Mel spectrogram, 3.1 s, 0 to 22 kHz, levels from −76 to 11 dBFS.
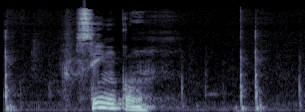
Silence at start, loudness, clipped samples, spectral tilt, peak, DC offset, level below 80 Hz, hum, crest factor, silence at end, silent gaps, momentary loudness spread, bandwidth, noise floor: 0.05 s; -13 LUFS; under 0.1%; -5 dB/octave; 0 dBFS; under 0.1%; -46 dBFS; none; 18 dB; 0.05 s; none; 20 LU; 16.5 kHz; -46 dBFS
